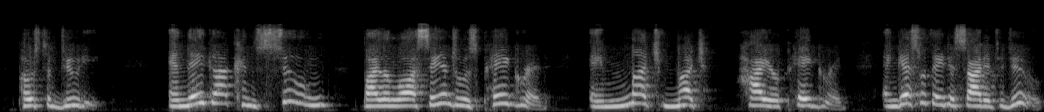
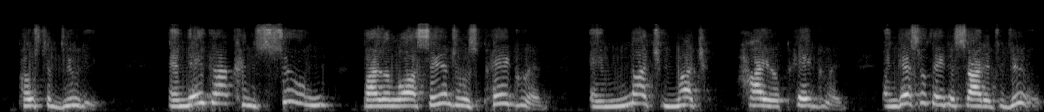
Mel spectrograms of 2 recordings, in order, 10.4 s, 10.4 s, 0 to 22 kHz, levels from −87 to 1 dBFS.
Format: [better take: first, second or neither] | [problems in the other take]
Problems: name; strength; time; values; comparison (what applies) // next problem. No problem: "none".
first | garbled, watery; badly; nothing above 7.5 kHz; slightly in the first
